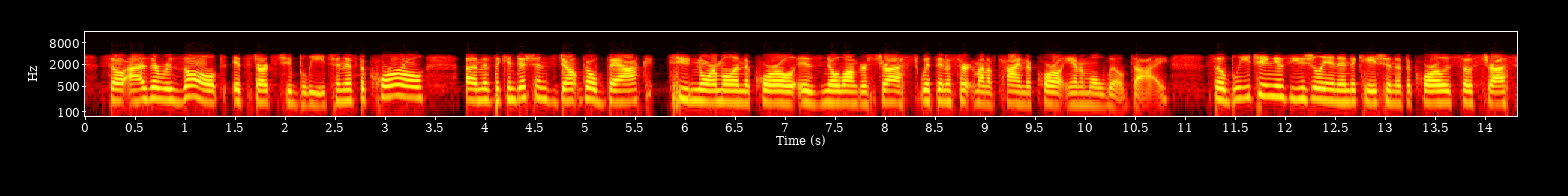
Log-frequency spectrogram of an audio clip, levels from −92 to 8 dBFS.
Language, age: English, 20-39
